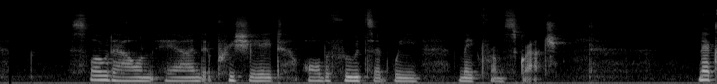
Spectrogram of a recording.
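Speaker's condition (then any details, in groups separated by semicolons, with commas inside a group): No condition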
